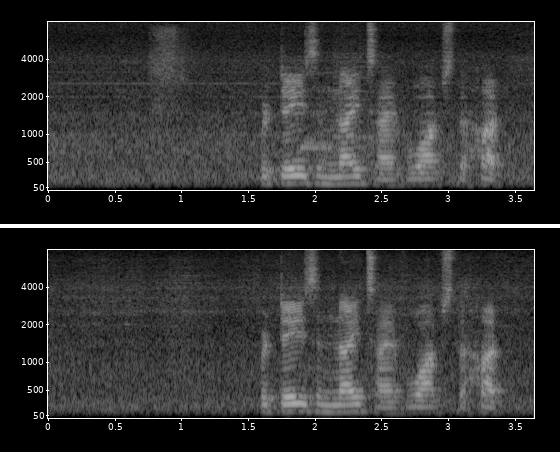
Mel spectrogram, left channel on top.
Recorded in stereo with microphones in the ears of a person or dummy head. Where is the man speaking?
25° right (ahead or behind), 0.5 m.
